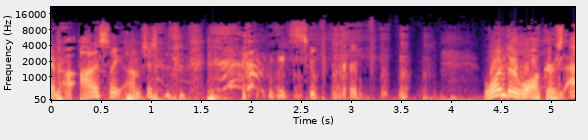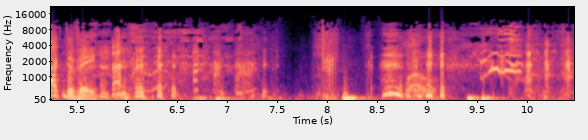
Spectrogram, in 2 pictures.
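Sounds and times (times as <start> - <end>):
speech: 0.0 - 7.5, 8.5 - 9.4
person laughing hard with giggling: 1.0 - 4.0, 5.8 - 7.6, 8.4 - 10.4
loud nasal snorts while laughing: 7.8 - 8.2.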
